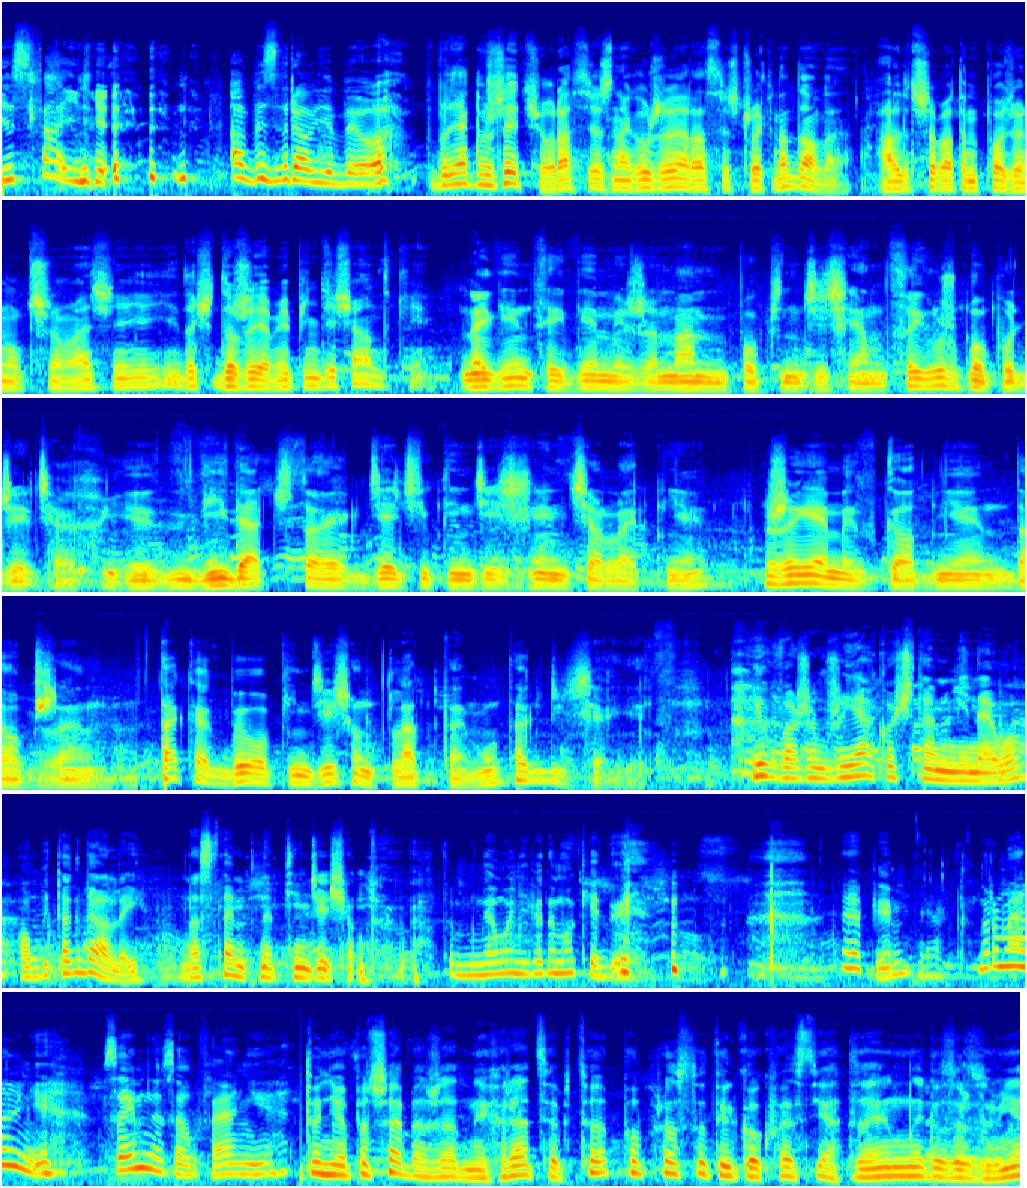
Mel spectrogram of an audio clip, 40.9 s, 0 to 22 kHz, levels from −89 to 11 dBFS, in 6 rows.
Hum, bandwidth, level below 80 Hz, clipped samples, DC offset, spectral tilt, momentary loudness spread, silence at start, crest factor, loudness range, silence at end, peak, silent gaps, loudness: none; 11 kHz; -48 dBFS; under 0.1%; under 0.1%; -7 dB/octave; 10 LU; 0 s; 18 dB; 3 LU; 0 s; 0 dBFS; none; -19 LUFS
